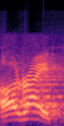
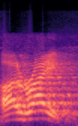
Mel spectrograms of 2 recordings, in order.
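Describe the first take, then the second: No difference in how they are said.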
